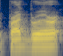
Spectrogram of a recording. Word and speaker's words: Prague Brewer: Is it Prague Brewer? GM to Connext team. Yeah, exactly. Prague Brewer.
